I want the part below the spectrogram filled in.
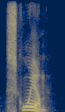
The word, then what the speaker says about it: Sequim: All you darned Washingtonians, from Spokane to Hump Tulips, I pronounce the town of Squim. Like, I'm sorry, I am wet. I just got done with a short squim, spelled S-E-Q-U-I-M.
